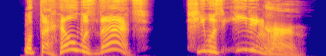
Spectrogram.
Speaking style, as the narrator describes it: Terezi yelled defensively

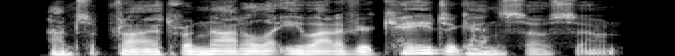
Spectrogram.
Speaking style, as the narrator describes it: a little more evenly said

